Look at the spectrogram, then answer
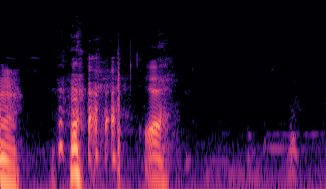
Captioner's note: girl laughs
